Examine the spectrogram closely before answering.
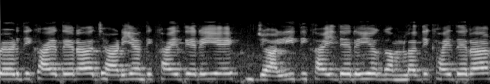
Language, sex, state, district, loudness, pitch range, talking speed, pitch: Hindi, female, Maharashtra, Washim, -14 LUFS, 240-250 Hz, 255 wpm, 245 Hz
